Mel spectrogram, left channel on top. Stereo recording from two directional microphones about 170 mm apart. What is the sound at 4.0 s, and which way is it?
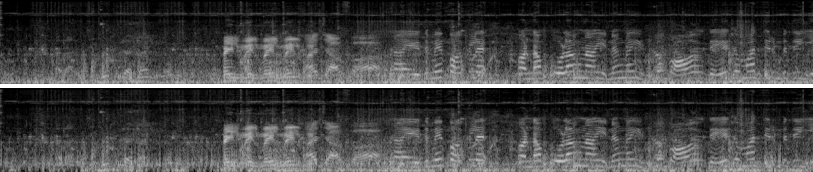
Speech, 45° left (ahead or behind).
